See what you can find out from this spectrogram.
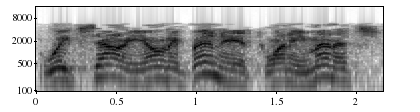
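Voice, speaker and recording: A man's voice: sits high, fast, breathy edge. A man with a New York accent playing a cowardly, wisecracking tavern manager who mangles his grammar in a 1940s radio comedy. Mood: nervous, placating. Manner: streetwise, mangled grammar, mock-formal. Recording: muffled, very noisy old radio recording.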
